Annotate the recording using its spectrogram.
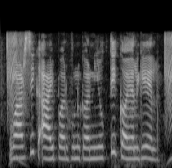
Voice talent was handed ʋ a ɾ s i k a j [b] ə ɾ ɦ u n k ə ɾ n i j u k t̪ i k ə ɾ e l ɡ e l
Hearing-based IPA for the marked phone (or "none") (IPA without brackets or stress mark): p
